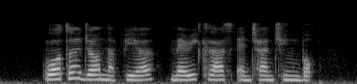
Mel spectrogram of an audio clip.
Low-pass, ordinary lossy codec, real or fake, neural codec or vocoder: 7.2 kHz; AAC, 32 kbps; real; none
